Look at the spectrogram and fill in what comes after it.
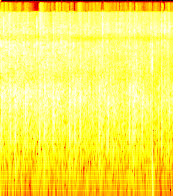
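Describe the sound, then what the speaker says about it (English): Audience applause at a formal event in honour of a chief of staff: steady, dense clapping from a crowd filling the whole short stretch, moderately loud with no talk over it. "deserves a hand of applause"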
